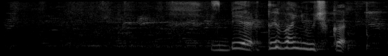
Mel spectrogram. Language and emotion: Russian, positive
